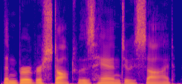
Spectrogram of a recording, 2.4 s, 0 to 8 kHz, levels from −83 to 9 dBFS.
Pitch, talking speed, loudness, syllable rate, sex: 100 Hz, 220 wpm, -18 LUFS, 4.8 syllables/s, male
